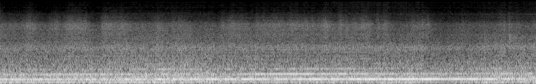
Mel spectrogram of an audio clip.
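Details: 2021 Marcopolo Torino S stretched bus on a Mercedes-Benz OF-1721 BlueTec 5 chassis, cruising; a steady tone sits above the engine and road noise. The differential is growling (differential whine).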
